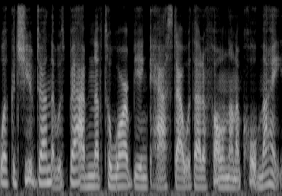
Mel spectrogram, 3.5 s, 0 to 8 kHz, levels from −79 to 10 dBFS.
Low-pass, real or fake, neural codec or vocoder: 7.2 kHz; fake; autoencoder, 22.05 kHz, a latent of 192 numbers a frame, VITS, trained on many speakers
